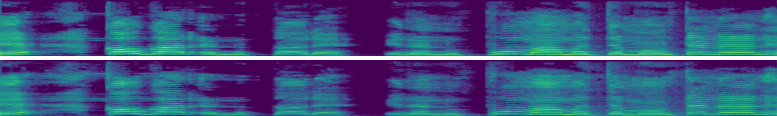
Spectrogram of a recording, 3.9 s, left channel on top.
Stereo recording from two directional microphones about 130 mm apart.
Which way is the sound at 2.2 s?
20° left (ahead or behind).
